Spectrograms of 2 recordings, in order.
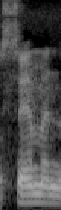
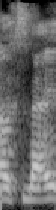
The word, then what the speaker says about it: Smaine: Well, today we're very excited to meet a filmmaker, Algerian American filmmaker, Smaine, or Simon, as the French would like to, like to pronounce his name. No, Smaine is great.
